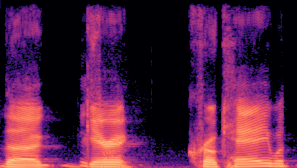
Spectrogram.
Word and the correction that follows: Crochet: how do you say that guy's name? – I think it's Crooked Face. – Crochet.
